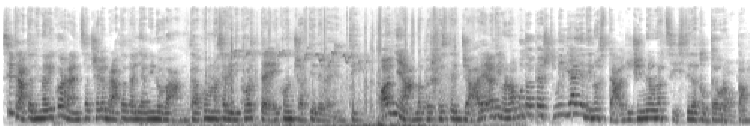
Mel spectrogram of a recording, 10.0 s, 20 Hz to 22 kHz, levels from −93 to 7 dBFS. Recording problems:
off-mic speech; far
room echo; slight; dies away in 0.2 s
dog barking; noticeable; from 2.5 to 6 s; peak 10 dB below the speech

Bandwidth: 17.5 kHz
